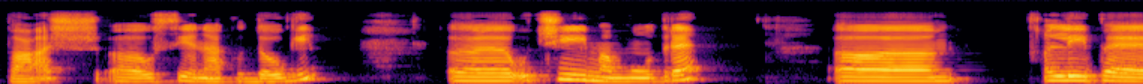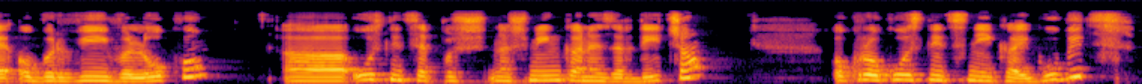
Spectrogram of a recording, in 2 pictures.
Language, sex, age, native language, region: Slovenian, female, 30-49, Slovenian, Central Slovenia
